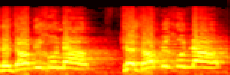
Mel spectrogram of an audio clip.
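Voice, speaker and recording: A man voicing a tiny creature puppet on a children's TV show, shrill and excitable, repeating its words.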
